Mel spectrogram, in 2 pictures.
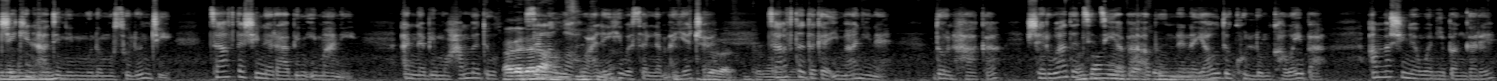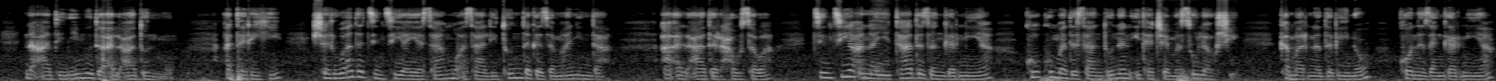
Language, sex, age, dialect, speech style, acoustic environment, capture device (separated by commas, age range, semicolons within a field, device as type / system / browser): Hausa, male, 18-24, Nigeria - Kano, relaxed, appliances, desktop / Windows / Chrome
